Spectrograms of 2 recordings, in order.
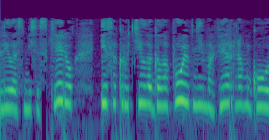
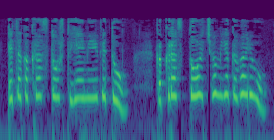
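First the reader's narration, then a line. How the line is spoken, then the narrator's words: Excited, eager chiming in. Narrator (Russian): Взволнованно подхватила Поллианна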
